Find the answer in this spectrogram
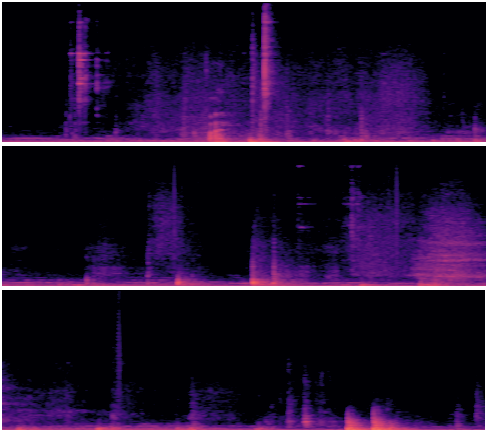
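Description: Quiet room tone with a steady low hum, broken by a scattered series of light knocks and clicks.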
